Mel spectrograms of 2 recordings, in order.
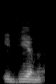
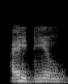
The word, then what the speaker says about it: idiom: After learning English a lot, then I think you are familiar with idiom is. Bacanya ingat ya, idiom bukan I diem. Aku sering dengar bilang I diem.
